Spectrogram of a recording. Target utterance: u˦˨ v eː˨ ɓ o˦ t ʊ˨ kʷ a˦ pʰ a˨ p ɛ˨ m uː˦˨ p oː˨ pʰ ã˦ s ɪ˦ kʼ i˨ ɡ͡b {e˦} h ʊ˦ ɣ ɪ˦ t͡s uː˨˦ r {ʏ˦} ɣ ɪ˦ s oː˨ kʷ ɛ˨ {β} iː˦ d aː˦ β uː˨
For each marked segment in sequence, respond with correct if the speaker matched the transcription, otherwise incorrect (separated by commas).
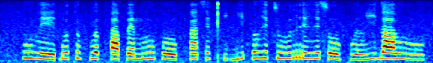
incorrect, incorrect, correct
